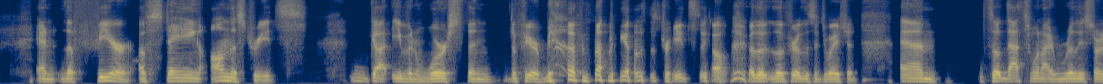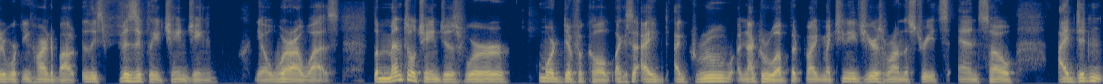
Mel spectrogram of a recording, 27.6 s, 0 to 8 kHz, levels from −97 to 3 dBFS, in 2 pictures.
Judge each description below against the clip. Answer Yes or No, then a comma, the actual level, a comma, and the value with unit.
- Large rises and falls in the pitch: No, average, 3.8 semitones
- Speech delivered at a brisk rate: No, average, 165 wpm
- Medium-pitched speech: No, very low, 95 Hz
